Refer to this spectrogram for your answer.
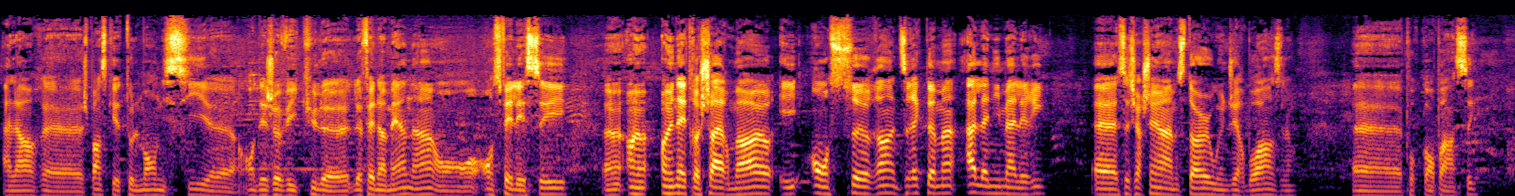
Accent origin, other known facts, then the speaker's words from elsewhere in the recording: Quebec City, Quebec, Canada; mais je viens de Limoilou. Moi, je suis un gars de Limoilou. J'ai fait mon école à peu près dans un rayon de 300 mètres.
